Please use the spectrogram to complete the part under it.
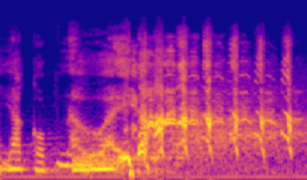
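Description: A middle-aged man laughs heartily into a microphone.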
